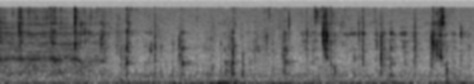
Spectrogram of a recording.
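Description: Close-miked chewing of sauced pork ribs: irregular wet mouth clicks and smacks.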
